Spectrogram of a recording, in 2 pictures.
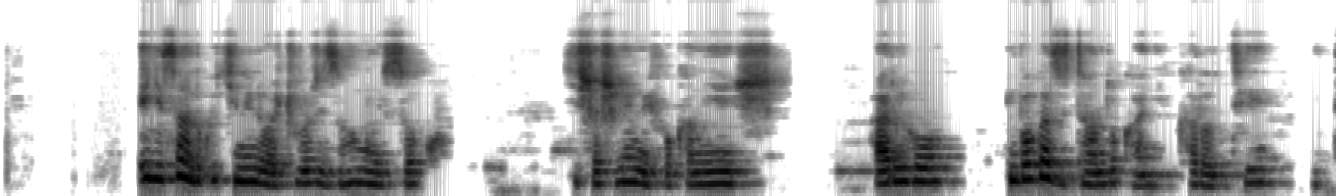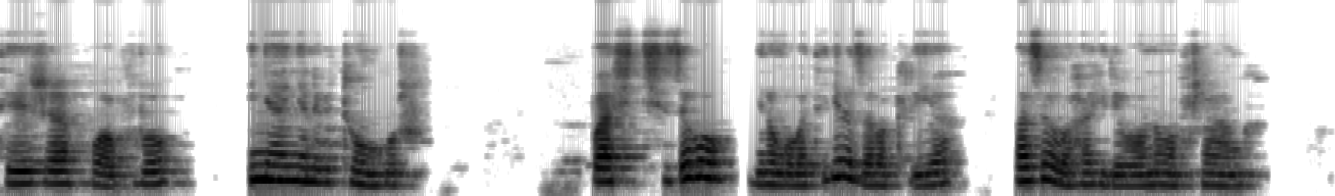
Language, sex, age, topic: Kinyarwanda, female, 25-35, agriculture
